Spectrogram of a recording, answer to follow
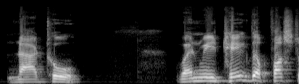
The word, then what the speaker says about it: NATO: And here I have pronounced it as a word, NATO.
